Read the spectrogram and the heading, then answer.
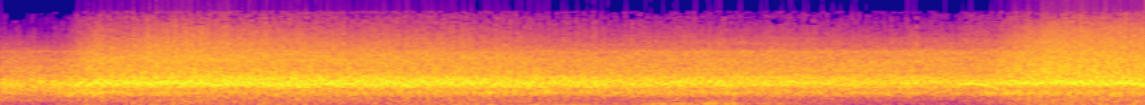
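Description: A huge baseball stadium crowd roars after a great catch and Bryce Harper being put out, with Austin Riley also in the play. The loud, sustained wall of cheering swells almost at once and holds steady for several seconds before easing slightly at the end.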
